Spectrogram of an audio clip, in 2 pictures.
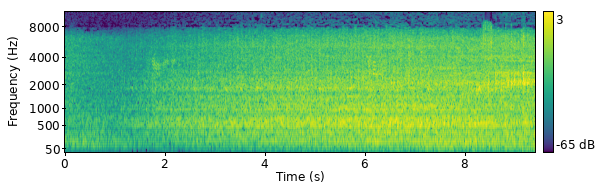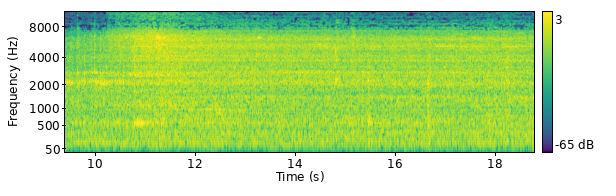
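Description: Passenger train coaches rolling past at close range, a steady rumble of wheels on rail. The sound starts faint and builds over the first several seconds, then holds steady.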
